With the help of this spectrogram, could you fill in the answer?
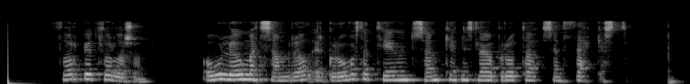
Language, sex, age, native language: Icelandic, female, 40-49, Icelandic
